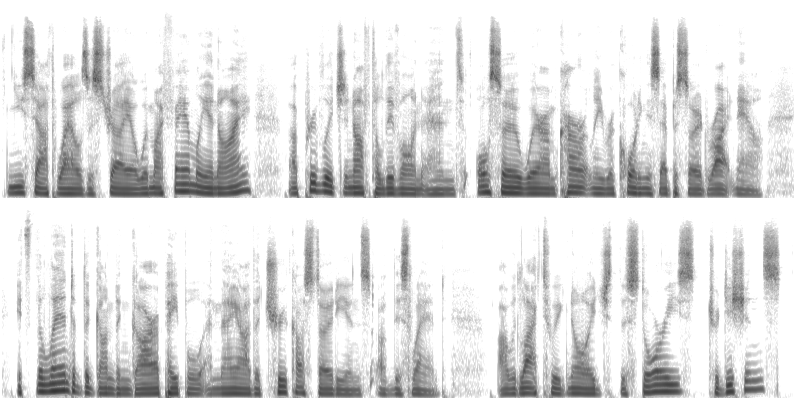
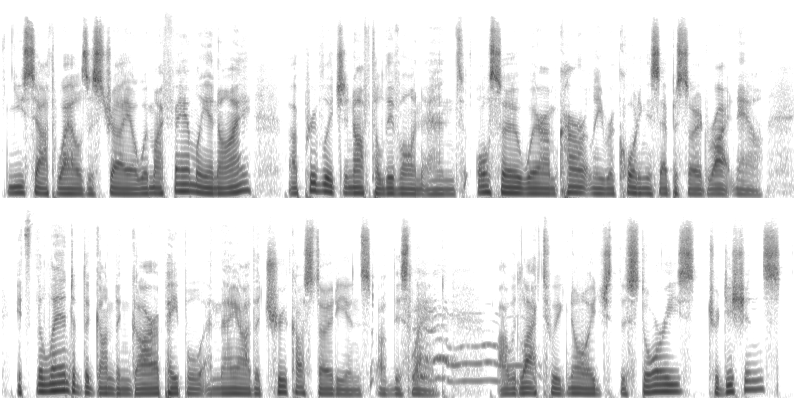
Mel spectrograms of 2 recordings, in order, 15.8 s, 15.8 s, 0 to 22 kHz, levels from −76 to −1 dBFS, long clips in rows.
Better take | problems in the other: first | dog barking; faint; from 12 to 13 s; peak 10 dB below the speech

